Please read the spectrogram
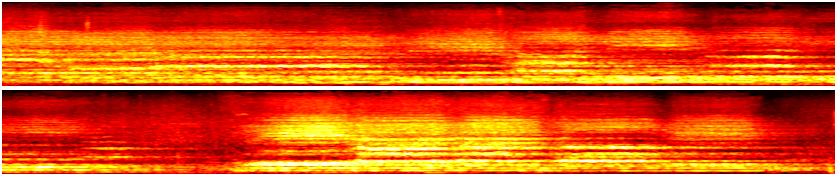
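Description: A choir singing a slow hymn with long held notes. It fades almost away about eight seconds in, then comes back in fully.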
